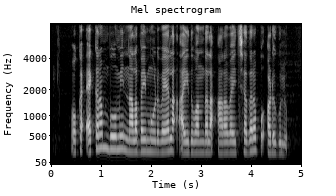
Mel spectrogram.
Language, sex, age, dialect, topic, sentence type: Telugu, female, 51-55, Central/Coastal, agriculture, statement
